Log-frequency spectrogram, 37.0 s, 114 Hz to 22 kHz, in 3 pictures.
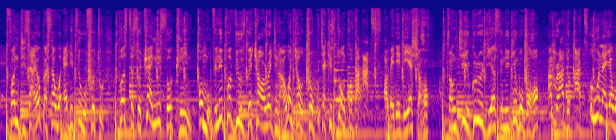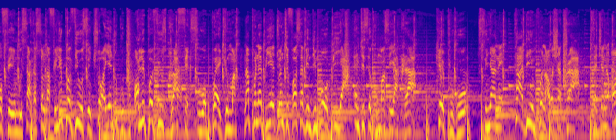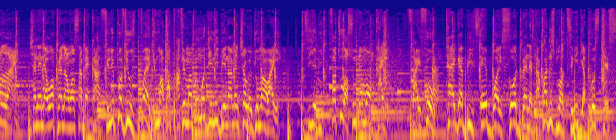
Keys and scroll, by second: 33.5 ctrl+j.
